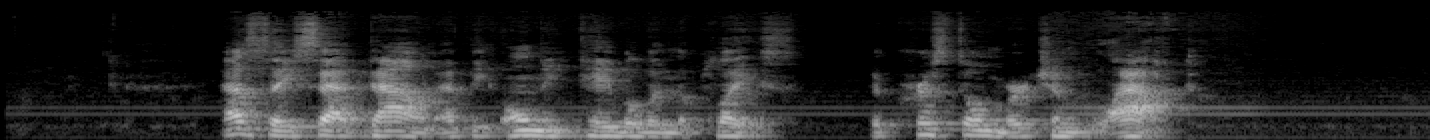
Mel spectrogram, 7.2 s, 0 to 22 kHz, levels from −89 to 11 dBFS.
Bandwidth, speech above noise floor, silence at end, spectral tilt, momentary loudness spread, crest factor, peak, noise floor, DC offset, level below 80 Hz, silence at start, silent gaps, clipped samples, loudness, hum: 14.5 kHz; 42 dB; 1.2 s; -6.5 dB/octave; 12 LU; 20 dB; -4 dBFS; -62 dBFS; under 0.1%; -58 dBFS; 1.1 s; none; under 0.1%; -21 LUFS; none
